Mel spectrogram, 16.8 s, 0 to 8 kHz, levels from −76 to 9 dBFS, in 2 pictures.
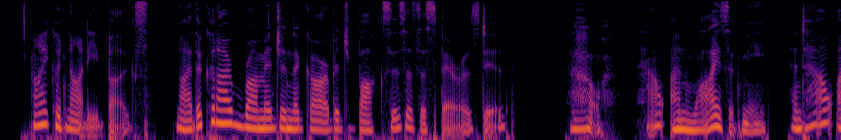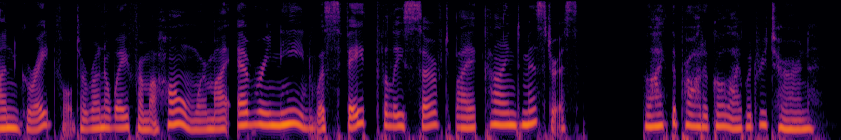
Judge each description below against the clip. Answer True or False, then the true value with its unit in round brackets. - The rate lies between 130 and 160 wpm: False (170 wpm)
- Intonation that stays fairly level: False (5.4 semitones)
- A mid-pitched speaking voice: True (180 Hz)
